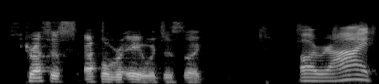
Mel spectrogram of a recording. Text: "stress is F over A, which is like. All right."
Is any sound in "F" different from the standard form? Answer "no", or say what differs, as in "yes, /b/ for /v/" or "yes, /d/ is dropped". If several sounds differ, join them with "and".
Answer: no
